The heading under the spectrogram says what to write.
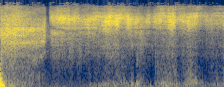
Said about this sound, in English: There's a lot of snakes around here all of a sudden. No, these aren't snakes. Ow! No, I guess maybe they are snakes.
